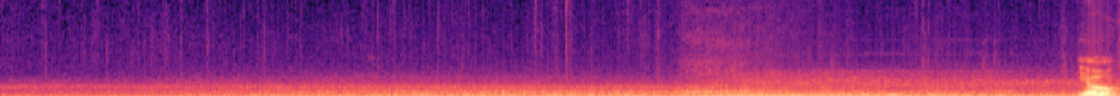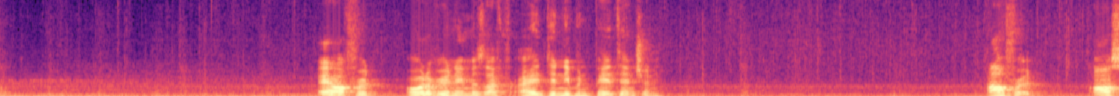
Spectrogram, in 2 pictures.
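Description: Fires crackle and roar nearby.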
